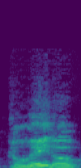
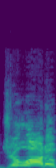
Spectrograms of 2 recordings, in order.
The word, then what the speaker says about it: gelato: crystals oh boy galeto uh what is goleto machines uh even though i pronounced it for you it is gelato machines that is a joke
